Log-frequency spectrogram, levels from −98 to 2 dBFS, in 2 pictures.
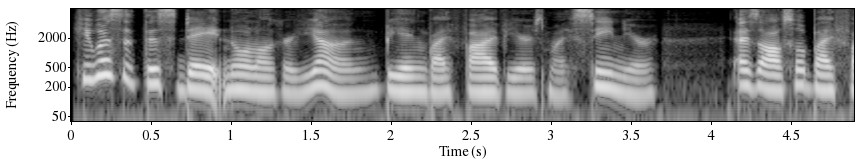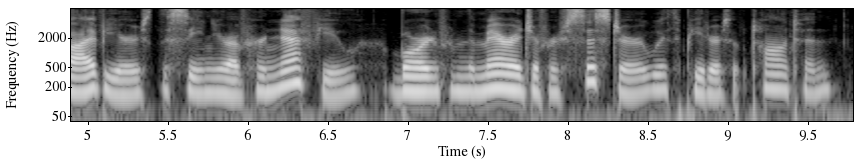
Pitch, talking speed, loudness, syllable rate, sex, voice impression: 175 Hz, 215 wpm, -19 LUFS, 5.0 syllables/s, female, very feminine, slightly young, slightly adult-like, very thin, tensed, slightly powerful, bright, hard, very clear, very fluent, cool, intellectual, very refreshing, sincere, very calm, friendly, reassuring, very unique, elegant, slightly wild, sweet, very lively, strict, slightly intense, sharp, slightly light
